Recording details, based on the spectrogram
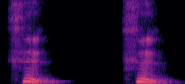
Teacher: Solo hay una pequeña fricción entre mis dientes superiores y los inferiores y escapa un poquito de aire. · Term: sonido de shu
